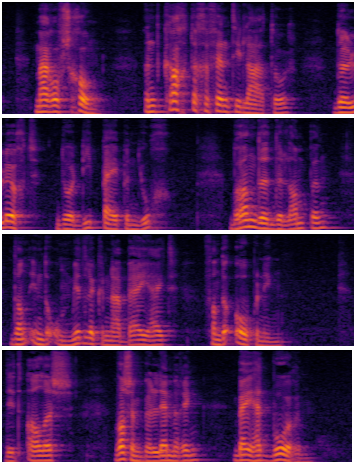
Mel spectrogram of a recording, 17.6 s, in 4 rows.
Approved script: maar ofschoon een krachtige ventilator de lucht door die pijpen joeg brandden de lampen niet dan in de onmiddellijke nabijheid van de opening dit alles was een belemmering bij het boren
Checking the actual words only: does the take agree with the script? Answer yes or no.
no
